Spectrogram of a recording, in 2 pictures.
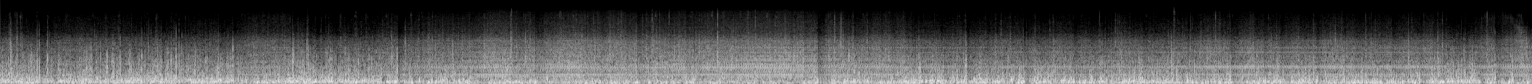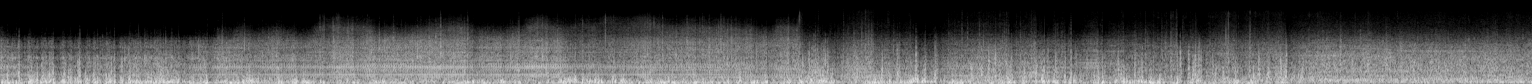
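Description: Rinker 242 Captiva bowrider running at speed: heavy wind buffeting the microphone over the steady drone of its engine and the rush of its wake.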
